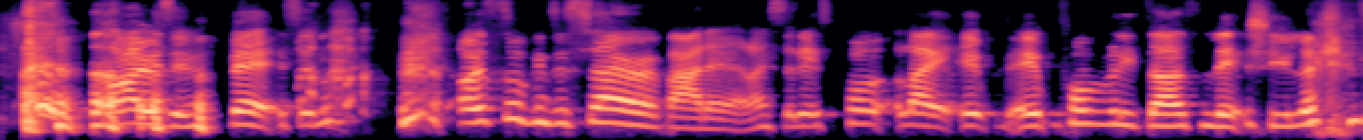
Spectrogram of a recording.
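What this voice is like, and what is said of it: Bristolian accent with Cockney tinge. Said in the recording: “I've got like such a weird accent because I'm Bristolian ... I've got this like weird kind of like Cockney Bristolian vibe going on sometimes”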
